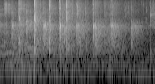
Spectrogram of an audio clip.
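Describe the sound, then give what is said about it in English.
Scattered audience applause: quiet, uneven hand claps patter irregularly for a few seconds, with a handful of sharper claps standing out. No voices are heard. “I believe that clapping is in affirmation of what you can do and who you can be in the Lord.”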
